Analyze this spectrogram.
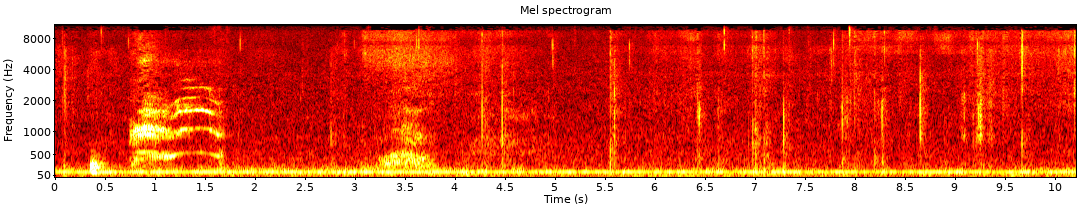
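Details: One of five young kittens, born April 14 to mother Gamora, resting in a lap indoors gives a single short rising-falling mew. A faint second squeak follows over a constant low hum.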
